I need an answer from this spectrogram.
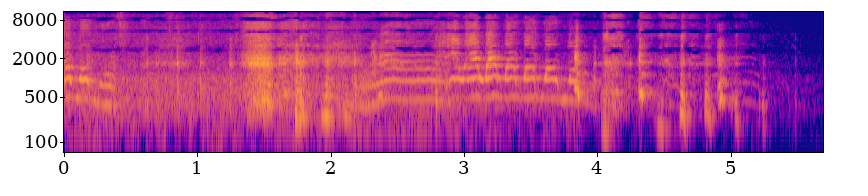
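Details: Domestic cat from a funny cats compilation giving drawn-out, wavering yowls with rising and falling harmonic tones, broken by sharp clattering noises and brief human speech and laughter near the end.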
